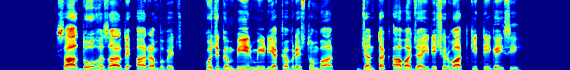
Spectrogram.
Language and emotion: Punjabi, neutral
